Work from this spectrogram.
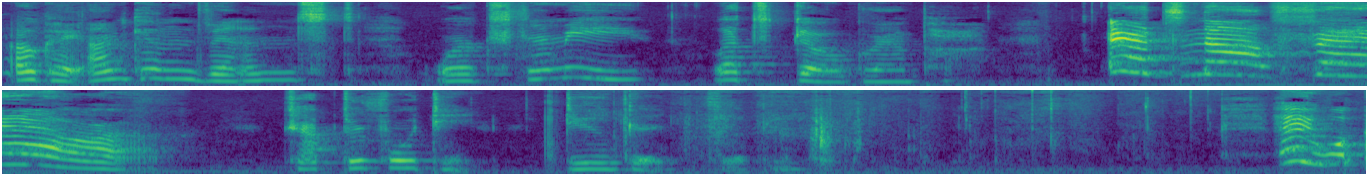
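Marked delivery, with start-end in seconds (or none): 5.5-7.6 slow whiny wail. Acted. Defeated villain wails again.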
